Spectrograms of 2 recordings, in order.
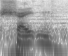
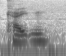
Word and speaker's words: chitin: Probably be more like shitin'. Charles. Pretty sure it's chitin.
